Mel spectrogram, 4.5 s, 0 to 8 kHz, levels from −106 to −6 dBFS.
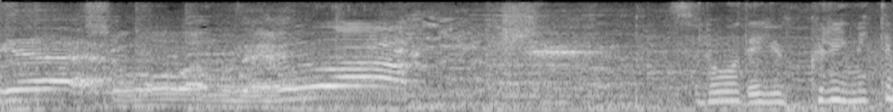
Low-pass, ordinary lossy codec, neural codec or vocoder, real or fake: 7.2 kHz; none; codec, 16 kHz in and 24 kHz out, 2.2 kbps, FireRedTTS-2 codec; fake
